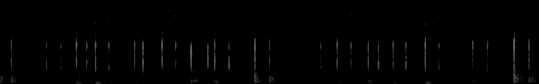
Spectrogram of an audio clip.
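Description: Fingertips of both hands type continuously on a white mechanical keyboard with plastic keycaps. The result is a quick, uneven run of short, bright, dry key clicks with brief pauses between bursts.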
